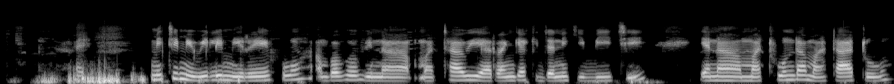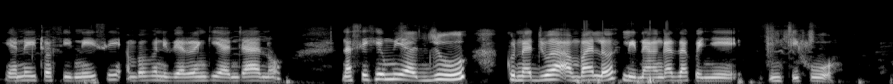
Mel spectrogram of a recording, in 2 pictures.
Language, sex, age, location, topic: Swahili, male, 18-24, Nairobi, government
